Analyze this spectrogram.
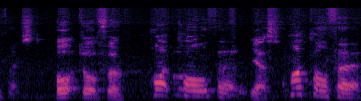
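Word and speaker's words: pot-au-feu: 波多夫。波多夫。 Yes. 波多夫。 Po means pot. So po in French we say pot. 即係 pot 啦，我哋 hot pot 個 pot 啦。Oh, it's two and fur is fire.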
